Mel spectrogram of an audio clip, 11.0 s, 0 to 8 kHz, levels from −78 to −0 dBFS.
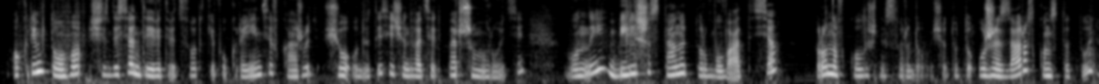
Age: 30-49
